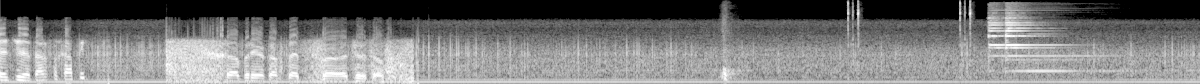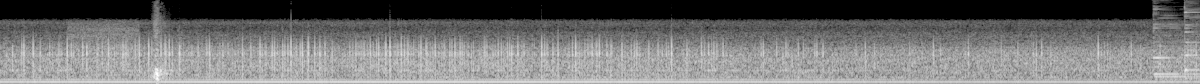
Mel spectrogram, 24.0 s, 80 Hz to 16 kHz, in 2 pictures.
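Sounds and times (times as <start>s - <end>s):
propeller aircraft cabin drone: 4.2s - 23.5s
short click: 9.6s - 9.8s.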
